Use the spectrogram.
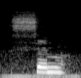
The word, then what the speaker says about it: SYM: These are normally used at SYM events and shows where SYM are showcasing their products or displayed in dealerships. I keep saying SYM, I should say SYM, that is the correct way to pronounce it.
